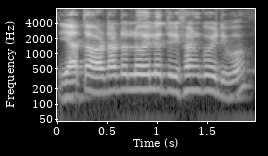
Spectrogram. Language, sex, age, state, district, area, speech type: Assamese, male, 45-60, Assam, Morigaon, rural, spontaneous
